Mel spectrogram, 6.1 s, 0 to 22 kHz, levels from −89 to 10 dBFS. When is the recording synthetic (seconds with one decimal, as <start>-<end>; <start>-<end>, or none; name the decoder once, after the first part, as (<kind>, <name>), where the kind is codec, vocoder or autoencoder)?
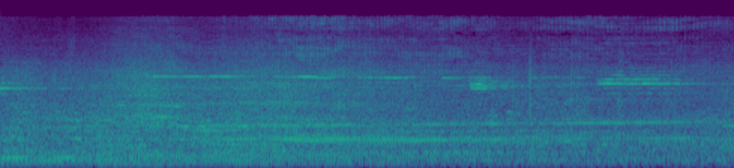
none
